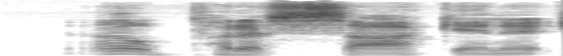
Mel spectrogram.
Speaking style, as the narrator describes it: mumbled and muttered under her breath

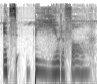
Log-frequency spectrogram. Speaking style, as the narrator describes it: the fairy sighed

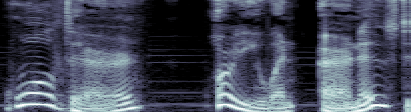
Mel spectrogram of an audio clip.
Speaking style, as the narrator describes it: exclaimed Eleanor

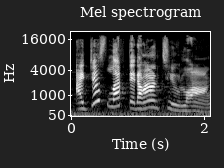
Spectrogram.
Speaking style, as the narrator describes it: she said

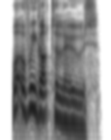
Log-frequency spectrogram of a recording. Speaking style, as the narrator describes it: He said evenly

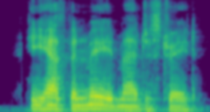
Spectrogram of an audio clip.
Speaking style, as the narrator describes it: said Anthony dryly

